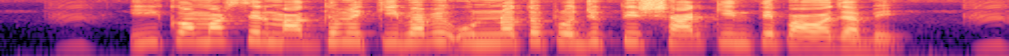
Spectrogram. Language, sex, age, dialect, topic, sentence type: Bengali, female, 41-45, Standard Colloquial, agriculture, question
